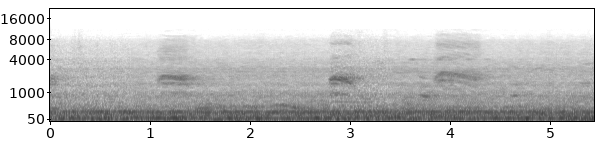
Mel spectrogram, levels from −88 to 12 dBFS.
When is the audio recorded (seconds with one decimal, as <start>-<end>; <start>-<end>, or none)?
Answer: 0.0-0.8; 2.8-3.4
